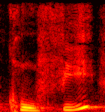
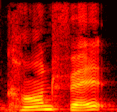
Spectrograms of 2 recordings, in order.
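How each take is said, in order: First: The word is pronounced with a French accent. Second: The word is pronounced with an American accent. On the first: "the French major in me wants to pronounce correctly as confit" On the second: "the American in me wants to say confit"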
